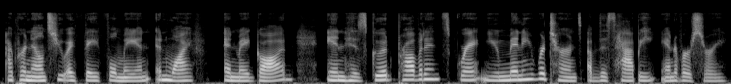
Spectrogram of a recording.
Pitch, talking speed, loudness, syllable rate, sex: 185 Hz, 190 wpm, -17 LUFS, 5.5 syllables/s, female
